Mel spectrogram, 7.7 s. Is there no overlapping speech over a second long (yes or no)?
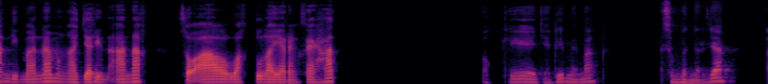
yes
